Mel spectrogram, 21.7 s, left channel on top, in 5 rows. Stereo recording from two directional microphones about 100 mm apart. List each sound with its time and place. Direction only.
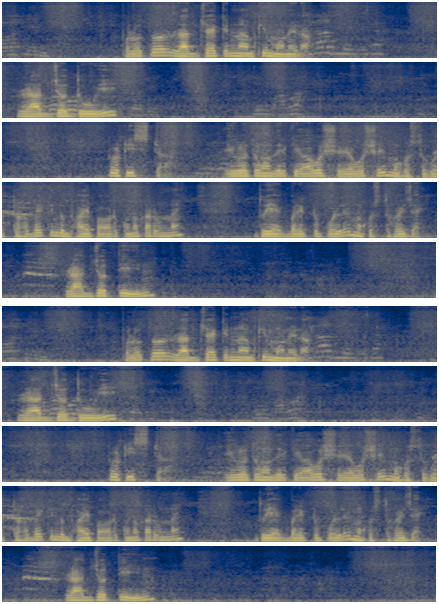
1.2 s speech: 15° left (ahead or behind)
4.5 s speech: 10° left (ahead or behind)
4.9 s speech: 20° left (ahead or behind)
9.7 s speech: 20° left (ahead or behind)
18.0 s speech: 15° left (ahead or behind)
